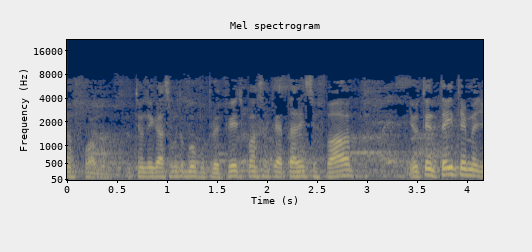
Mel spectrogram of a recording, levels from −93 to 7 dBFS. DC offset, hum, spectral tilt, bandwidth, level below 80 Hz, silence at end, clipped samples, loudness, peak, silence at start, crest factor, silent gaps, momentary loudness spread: under 0.1%; none; -6 dB/octave; 8.2 kHz; -52 dBFS; 0 s; under 0.1%; -25 LUFS; -8 dBFS; 0 s; 16 dB; none; 10 LU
